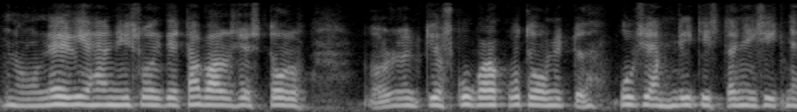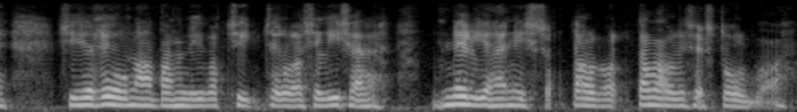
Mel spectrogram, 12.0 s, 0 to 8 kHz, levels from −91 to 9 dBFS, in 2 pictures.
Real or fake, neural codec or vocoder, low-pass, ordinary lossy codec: fake; codec, 16 kHz, 4 kbps, FreqCodec, smaller model; 7.2 kHz; none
